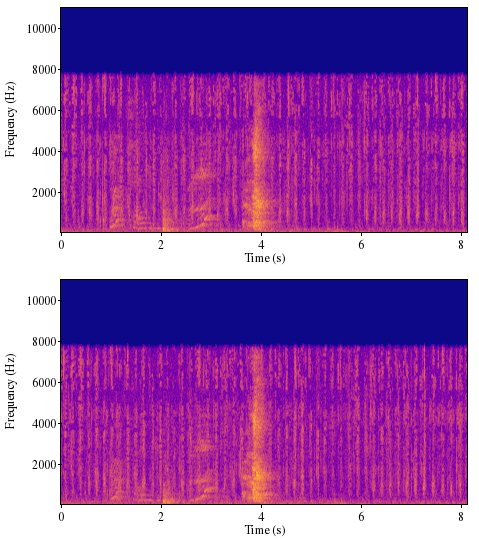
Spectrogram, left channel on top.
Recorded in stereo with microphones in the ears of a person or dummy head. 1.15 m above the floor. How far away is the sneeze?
About 8 m.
